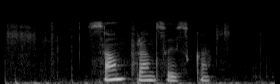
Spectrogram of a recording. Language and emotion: Russian, neutral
